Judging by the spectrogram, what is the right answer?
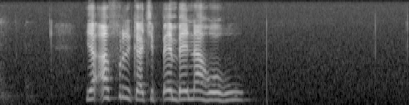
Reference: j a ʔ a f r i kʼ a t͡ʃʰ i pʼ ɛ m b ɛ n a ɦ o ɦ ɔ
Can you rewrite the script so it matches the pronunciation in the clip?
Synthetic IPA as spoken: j a ʔ a f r i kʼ a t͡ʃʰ i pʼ ɛ m b ɛ n a ɦ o ɦ u

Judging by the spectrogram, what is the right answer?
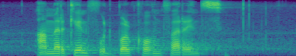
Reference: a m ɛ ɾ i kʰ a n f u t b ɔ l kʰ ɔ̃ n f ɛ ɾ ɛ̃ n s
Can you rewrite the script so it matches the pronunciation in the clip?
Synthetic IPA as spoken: a m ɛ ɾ i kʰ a n f u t b ɔ l kʰ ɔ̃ n f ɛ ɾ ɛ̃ n s

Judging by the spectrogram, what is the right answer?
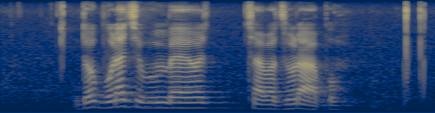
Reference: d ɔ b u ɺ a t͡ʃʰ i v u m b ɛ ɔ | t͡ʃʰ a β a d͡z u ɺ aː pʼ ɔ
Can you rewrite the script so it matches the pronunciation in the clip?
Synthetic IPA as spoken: d ɔ b u ɺ a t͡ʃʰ i β u m b ɛ ɔ | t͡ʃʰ a β a d͡z u ɺ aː pʼ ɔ

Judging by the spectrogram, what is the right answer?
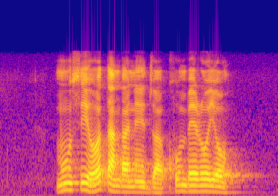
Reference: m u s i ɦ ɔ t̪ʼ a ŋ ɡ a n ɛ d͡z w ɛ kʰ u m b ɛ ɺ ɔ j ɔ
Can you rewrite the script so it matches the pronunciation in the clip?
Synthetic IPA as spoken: m u s i ɦ ɔ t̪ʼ a ŋ ɡ a n ɛ d͡z w a kʰ u m b ɛ ɺ ɔ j ɔ

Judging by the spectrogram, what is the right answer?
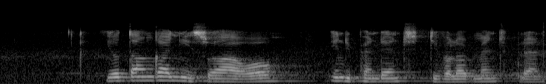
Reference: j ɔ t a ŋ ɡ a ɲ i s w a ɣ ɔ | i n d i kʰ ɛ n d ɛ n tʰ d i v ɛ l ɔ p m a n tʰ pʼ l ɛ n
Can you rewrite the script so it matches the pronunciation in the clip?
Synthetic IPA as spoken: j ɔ t a ŋ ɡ a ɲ i s w a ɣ ɔ | i n d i pʰ ɛ n d ɛ n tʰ d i v ɛ l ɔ p m ɛ n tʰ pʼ l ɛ n

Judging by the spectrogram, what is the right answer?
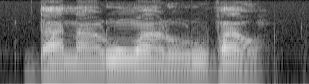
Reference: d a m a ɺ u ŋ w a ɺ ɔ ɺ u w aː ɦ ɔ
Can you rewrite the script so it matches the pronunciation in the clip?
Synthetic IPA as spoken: d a n a ɺ u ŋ w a ɺ ɔ ɺ u v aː ɦ ɔ

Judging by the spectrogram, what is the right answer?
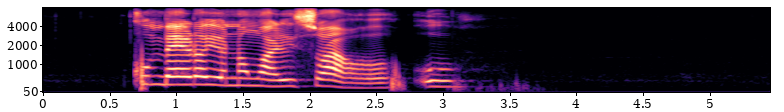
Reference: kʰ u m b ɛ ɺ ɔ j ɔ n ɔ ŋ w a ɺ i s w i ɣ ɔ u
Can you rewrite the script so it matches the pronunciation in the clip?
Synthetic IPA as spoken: kʰ u m b ɛ ɺ ɔ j ɔ n ɔ ŋ w a ɺ i s w a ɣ ɔ u

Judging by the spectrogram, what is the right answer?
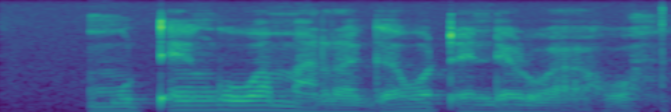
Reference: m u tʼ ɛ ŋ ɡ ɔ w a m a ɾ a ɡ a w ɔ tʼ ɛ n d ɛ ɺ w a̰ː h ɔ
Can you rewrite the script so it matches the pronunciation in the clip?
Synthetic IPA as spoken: m u tʼ ɛ ŋ ɡ ɔ w a m a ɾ a ɡ a w ɔ tʼ ɛ n d ɛ ɺ w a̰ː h ɔ

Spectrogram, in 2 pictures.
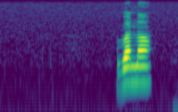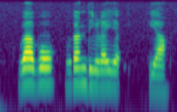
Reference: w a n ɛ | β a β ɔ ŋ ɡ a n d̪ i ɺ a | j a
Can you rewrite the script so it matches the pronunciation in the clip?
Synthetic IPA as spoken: β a n a | β a β ɔ ŋ ɡ a n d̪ i ɺ a | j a

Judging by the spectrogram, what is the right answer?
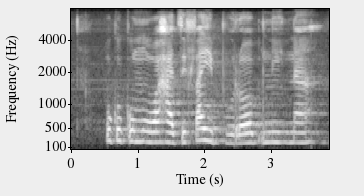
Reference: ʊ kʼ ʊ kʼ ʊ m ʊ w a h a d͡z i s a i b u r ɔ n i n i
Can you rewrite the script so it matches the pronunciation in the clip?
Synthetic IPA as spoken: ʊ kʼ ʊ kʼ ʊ m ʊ w a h a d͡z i f a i b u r ɔ n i n a

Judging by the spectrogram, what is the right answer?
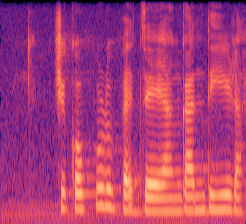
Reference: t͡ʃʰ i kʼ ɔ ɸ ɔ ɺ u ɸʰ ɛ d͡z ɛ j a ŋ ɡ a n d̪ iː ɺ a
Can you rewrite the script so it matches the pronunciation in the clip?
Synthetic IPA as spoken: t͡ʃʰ i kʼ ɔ ɸ u ɺ u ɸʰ ɛ d͡z ɛ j a ŋ ɡ a n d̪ iː ɺ a

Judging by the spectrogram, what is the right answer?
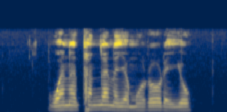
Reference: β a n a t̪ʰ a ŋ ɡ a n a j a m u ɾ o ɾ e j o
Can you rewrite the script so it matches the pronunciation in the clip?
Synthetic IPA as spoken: w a n a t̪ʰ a ŋ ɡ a n a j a m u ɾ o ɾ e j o

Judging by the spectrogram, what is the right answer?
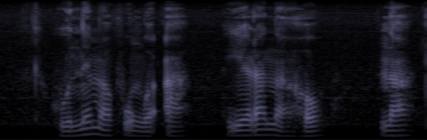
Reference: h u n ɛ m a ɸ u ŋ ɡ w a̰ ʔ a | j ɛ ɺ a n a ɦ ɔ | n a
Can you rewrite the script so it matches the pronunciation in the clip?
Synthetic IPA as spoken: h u n ɛ m a ɸ u ŋ ɡ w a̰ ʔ a | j ɛ ɺ a n a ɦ ɔ | n a

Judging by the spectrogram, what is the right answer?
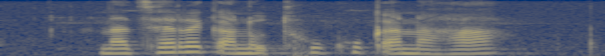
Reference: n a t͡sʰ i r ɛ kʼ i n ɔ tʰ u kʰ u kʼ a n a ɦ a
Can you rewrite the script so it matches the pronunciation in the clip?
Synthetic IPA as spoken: n a t͡sʰ ɛ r ɛ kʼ a n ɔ tʰ u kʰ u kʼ a n a ɦ a

